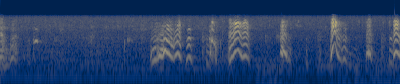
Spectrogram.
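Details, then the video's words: Eight-week-old Shih Tzu puppy littermates squabble over a lap: after a quiet start, sharp wavering yips and whiny barks come in clusters, several sliding up and down in pitch, with a faint low hum behind. "Eight-week-old Shih Tzu littermates Bella and Lulu arguing over my lap"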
